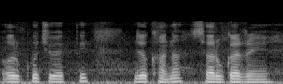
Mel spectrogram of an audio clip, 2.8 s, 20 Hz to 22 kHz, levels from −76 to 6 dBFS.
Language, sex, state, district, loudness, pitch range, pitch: Hindi, male, Uttar Pradesh, Shamli, -17 LUFS, 135-145 Hz, 140 Hz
